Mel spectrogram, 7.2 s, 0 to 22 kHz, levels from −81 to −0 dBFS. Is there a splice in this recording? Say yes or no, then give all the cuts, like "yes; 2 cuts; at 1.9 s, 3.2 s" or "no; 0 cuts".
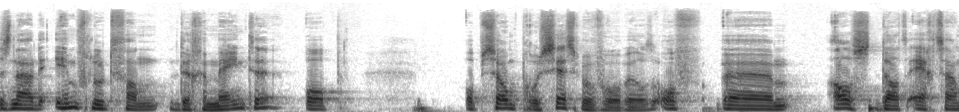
no; 0 cuts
